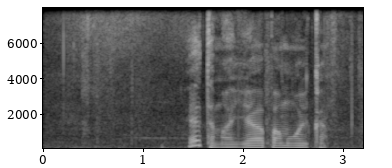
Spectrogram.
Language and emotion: Russian, sad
